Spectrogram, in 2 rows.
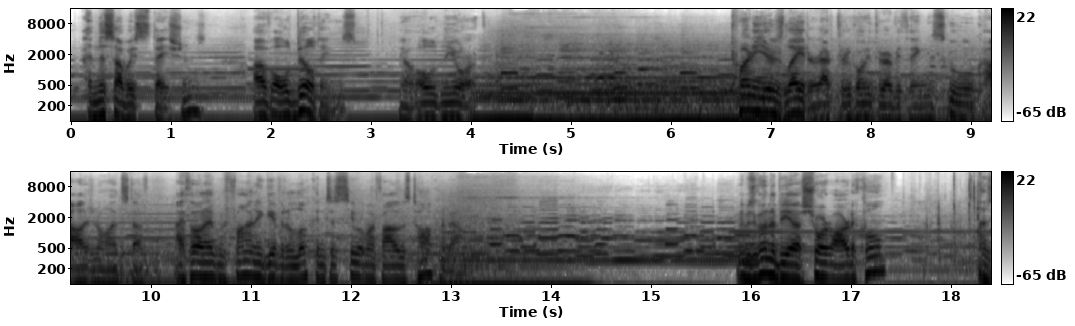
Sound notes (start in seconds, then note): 4.9 train running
